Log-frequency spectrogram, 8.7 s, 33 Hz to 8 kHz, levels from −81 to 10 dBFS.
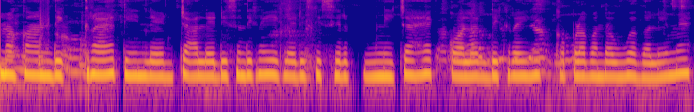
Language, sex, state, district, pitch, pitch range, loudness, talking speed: Hindi, female, Bihar, East Champaran, 200 Hz, 195-210 Hz, -15 LUFS, 185 wpm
